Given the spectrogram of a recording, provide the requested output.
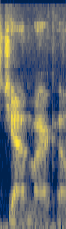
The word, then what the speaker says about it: Gianmarco: I know it's Gian Marco. I will say Gianne. Um, pronounce my name however you feel.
